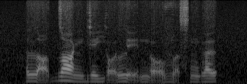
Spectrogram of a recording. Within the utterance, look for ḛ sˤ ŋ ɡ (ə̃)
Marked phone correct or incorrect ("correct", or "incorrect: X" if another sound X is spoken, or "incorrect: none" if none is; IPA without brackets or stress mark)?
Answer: incorrect: ə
